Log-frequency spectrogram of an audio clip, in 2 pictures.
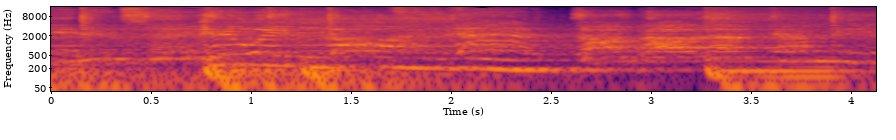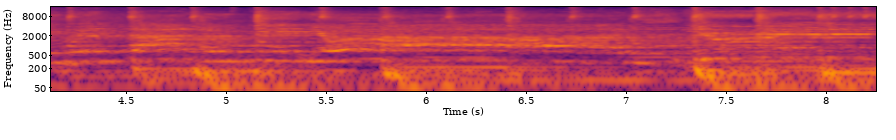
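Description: Live pop song played over an arena PA, heard from the stands: a sung melody over a band with deep bass hits that drop in pitch roughly once a second.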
